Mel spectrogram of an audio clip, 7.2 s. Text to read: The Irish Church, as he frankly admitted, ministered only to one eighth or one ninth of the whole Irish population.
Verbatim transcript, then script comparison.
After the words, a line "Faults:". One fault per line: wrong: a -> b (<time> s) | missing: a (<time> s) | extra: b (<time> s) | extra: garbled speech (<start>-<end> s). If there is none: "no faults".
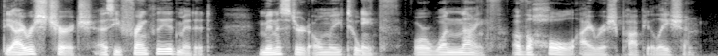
The Irish Church, as he frankly admitted, ministered only to eighth or one ninth of the whole Irish population.
Faults:
missing: one (3.6 s)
